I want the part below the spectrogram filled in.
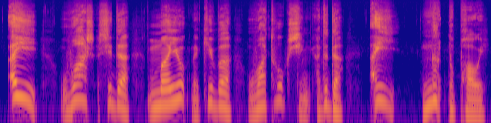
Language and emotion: Manipuri, surprised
